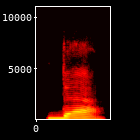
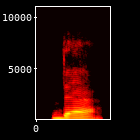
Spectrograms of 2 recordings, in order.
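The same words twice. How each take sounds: The two takes are said the same way.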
